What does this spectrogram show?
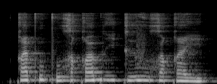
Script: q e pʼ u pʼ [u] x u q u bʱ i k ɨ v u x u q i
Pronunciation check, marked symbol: correct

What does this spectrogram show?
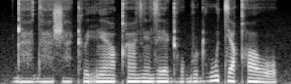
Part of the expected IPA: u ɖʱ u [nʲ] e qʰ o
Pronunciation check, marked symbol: incorrect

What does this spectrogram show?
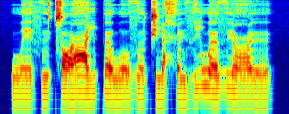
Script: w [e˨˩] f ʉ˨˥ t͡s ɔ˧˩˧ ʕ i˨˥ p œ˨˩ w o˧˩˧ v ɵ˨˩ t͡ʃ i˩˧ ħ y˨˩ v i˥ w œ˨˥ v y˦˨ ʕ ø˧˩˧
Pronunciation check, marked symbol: correct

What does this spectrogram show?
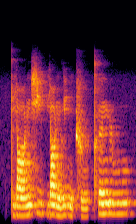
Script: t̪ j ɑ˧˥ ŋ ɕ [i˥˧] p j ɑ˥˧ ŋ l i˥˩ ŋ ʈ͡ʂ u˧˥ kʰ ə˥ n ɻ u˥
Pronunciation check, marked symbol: correct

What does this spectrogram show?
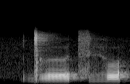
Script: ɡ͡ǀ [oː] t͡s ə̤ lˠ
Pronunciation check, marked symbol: incorrect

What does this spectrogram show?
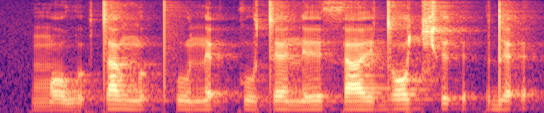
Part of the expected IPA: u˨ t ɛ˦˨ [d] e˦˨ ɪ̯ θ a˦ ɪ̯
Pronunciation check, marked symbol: incorrect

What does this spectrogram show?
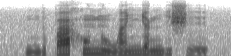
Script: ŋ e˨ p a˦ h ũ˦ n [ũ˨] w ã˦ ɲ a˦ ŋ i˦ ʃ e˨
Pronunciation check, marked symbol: correct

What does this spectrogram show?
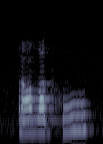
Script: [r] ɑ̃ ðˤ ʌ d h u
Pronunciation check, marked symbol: incorrect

